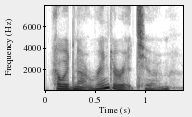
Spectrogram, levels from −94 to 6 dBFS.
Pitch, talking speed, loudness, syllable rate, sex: 190 Hz, 305 wpm, -14 LUFS, 7.5 syllables/s, female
